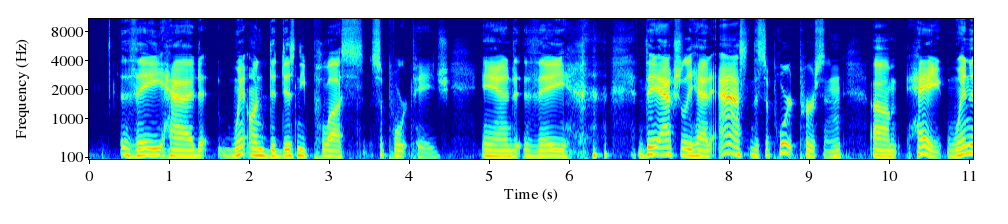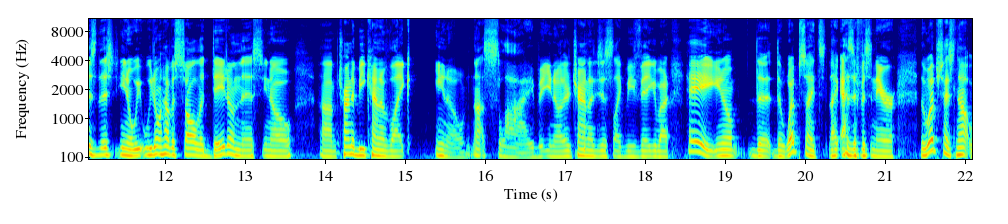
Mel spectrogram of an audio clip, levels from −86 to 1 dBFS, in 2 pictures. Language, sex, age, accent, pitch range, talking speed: English, male, 20-39, American, 130-160 Hz, 205 wpm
